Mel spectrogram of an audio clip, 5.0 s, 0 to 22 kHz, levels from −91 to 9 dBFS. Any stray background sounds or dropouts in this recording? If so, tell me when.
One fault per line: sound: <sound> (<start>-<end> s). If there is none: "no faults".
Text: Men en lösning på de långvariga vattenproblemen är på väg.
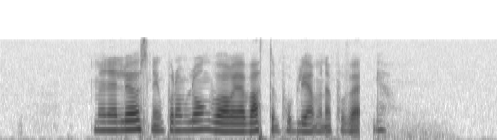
sound: dropout (3.6-3.7 s)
